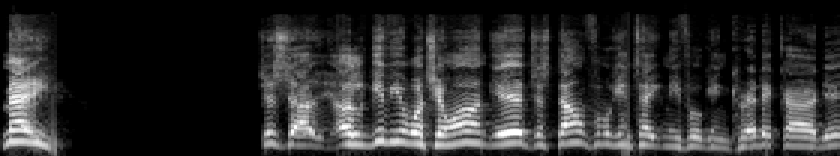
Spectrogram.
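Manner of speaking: very loud, high-pitched hollered outburst. Acting out Chandler's kids meeting McGregor, speaker does a McGregor impression. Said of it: "Impression of Chandler's kids meeting McGregor".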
